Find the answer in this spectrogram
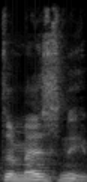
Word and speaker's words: demesne: I mean, it's spelt Demesne, but I think you're supposed to pronounce it Demesne. It's sort of a French thing or something.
